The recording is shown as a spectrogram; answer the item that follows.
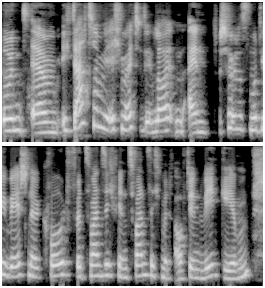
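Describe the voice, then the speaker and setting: This woman has a normal speaking voice, pitched fairly high, with ordinary pitch variation. She talks at a moderate pace with hardly any pauses. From Germany, Paderborn (Westphalia). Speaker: podcast co-host. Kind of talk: casual chat.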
